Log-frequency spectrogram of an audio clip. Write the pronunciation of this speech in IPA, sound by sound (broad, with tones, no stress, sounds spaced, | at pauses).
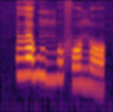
l a˦ w ũ˦˨ m o˧ f ɔ˨ n ɔ˨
